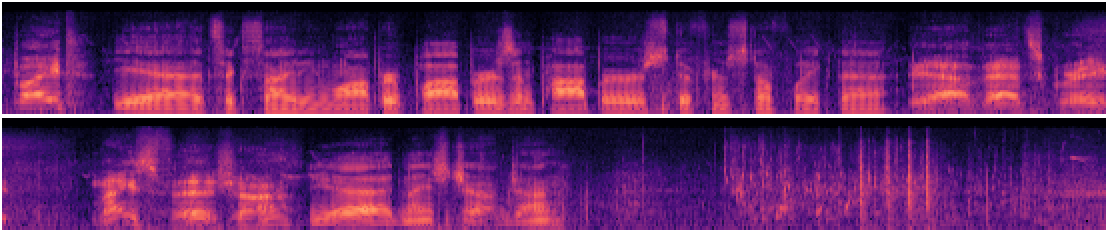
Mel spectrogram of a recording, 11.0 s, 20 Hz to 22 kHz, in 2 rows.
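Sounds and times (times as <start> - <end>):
water splashing and dripping: 8.6 - 11.0.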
